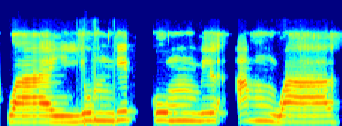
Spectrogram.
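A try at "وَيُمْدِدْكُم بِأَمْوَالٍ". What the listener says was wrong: Oke, tapi mim ketemu ba kan tanggung tadi. Ikhfa ya.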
